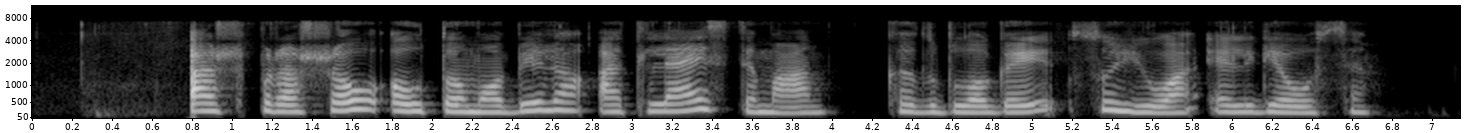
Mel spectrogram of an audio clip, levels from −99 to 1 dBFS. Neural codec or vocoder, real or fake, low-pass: none; real; 7.2 kHz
